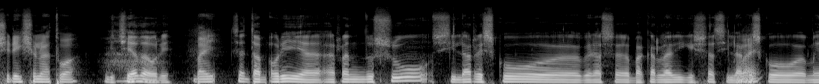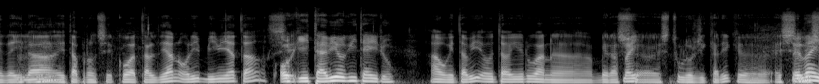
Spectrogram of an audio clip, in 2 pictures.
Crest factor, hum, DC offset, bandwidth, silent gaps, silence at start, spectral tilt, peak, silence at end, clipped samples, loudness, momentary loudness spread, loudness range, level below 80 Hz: 16 dB; none; under 0.1%; 12 kHz; none; 0 s; -7 dB/octave; 0 dBFS; 0 s; under 0.1%; -17 LUFS; 7 LU; 3 LU; -44 dBFS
